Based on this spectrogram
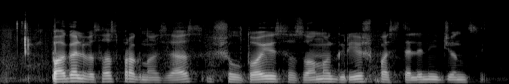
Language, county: Lithuanian, Šiauliai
